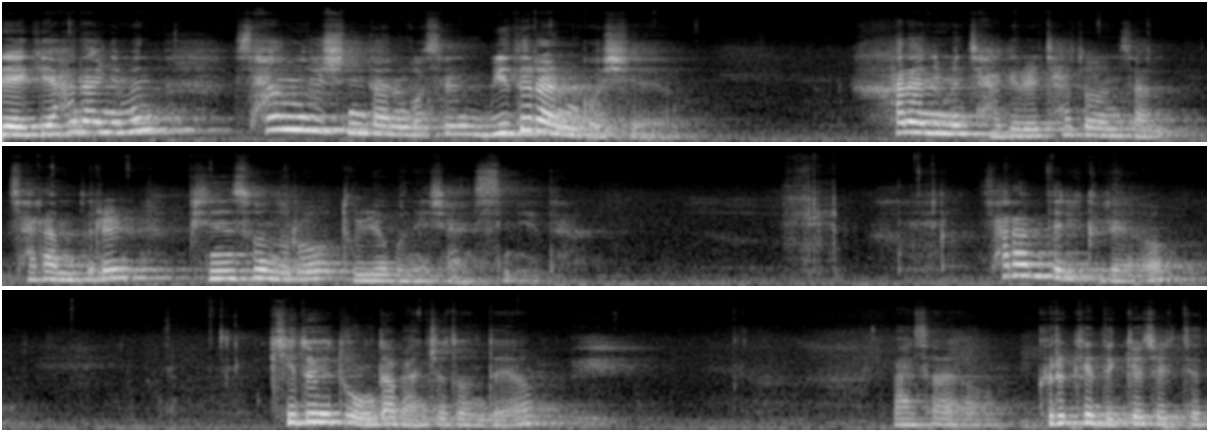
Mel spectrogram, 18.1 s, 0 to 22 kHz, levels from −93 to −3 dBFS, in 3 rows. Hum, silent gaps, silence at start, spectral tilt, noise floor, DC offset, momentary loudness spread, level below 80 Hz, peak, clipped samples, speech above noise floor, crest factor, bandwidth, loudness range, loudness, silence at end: none; none; 0 s; -5.5 dB/octave; -54 dBFS; under 0.1%; 20 LU; -58 dBFS; -6 dBFS; under 0.1%; 30 dB; 20 dB; 13 kHz; 10 LU; -24 LUFS; 0 s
